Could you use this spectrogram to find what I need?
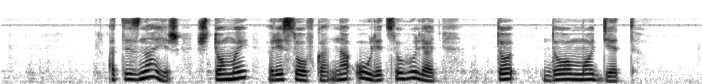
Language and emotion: Russian, neutral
